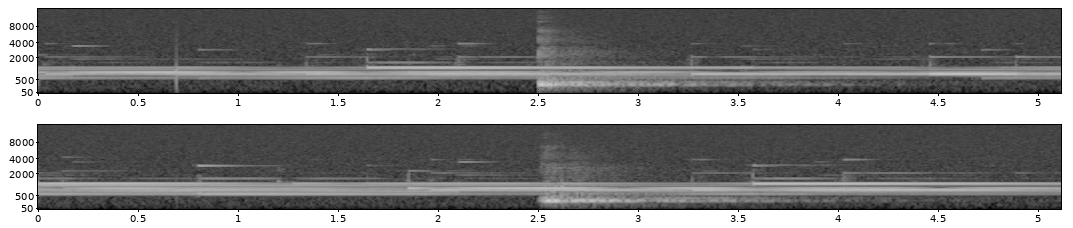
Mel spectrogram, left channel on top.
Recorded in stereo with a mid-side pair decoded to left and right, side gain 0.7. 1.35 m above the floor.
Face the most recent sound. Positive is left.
turn(degrees=65)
